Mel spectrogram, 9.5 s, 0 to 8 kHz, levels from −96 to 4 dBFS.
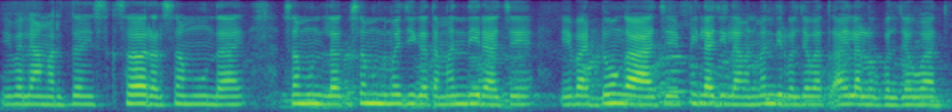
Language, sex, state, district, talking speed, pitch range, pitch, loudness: Halbi, female, Chhattisgarh, Bastar, 180 wpm, 215-230 Hz, 220 Hz, -17 LUFS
